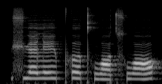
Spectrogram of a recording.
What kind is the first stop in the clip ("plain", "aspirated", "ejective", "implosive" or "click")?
aspirated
